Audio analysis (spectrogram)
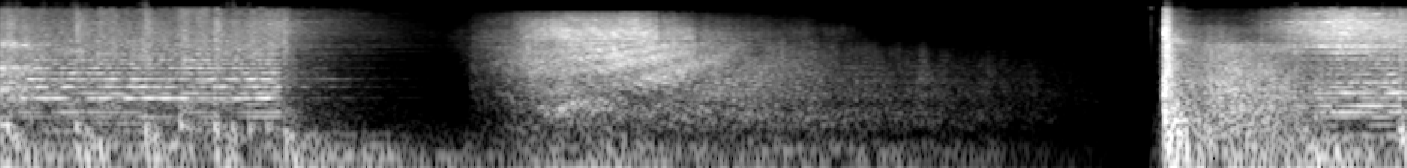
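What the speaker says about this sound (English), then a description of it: "if I fire a rocket, it's going to explode just before it hits the Earth" A rocket fired and exploding: a heavy blast and rumble, then a long swelling whoosh that fades to near silence, followed by a sudden loud burst of explosion noise at the end.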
